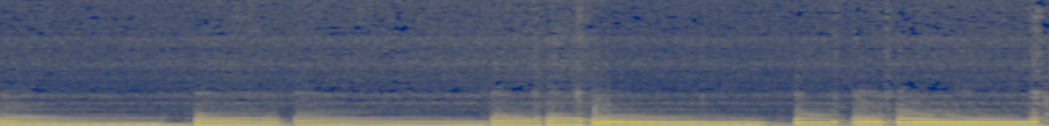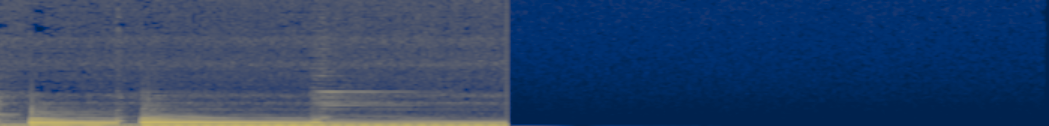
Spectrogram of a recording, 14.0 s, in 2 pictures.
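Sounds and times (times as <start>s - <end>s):
bass sound: 0.0s - 10.4s.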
